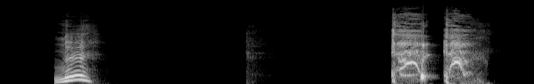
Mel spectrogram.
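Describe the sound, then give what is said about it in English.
A few harsh coughs from a person whose cough is getting worse: first a rough, voiced hack, then a faint short catch, then two loud coughs in quick succession, with silence between them. “sorry, my cough's getting worse”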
